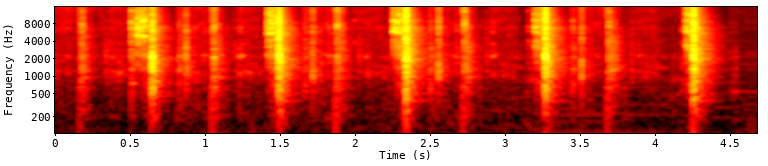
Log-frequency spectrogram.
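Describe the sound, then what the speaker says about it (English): Crosman M4-177 pump air rifle fired after 5 pumps: about six sharp, close cracks spaced roughly evenly, each trailed by short clicks and handling noise, with no talking. "I'm going to do 2 shots with each with 5 pumps"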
